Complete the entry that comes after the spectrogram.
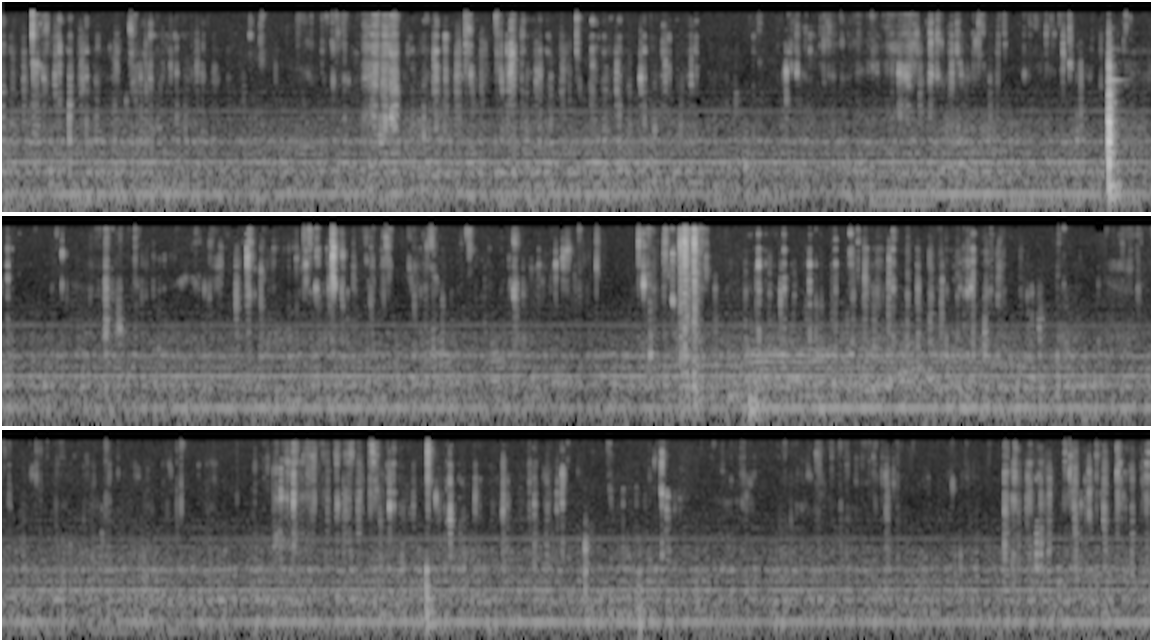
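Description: A person eating quietly, chewing and biting with some crunch, with scattered small clicks and one sharper click about nine seconds in. A steady low hum runs underneath.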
